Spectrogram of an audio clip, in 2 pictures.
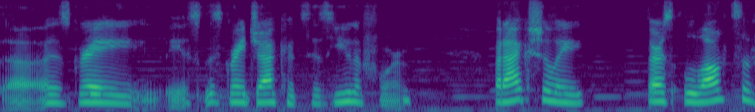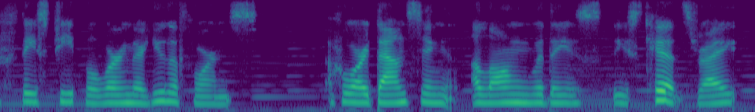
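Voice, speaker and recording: A woman giving casual, enthusiastic film commentary, repeating and rephrasing her points for emphasis. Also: medium pitch. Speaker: filmmaker discussing films as a guest.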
